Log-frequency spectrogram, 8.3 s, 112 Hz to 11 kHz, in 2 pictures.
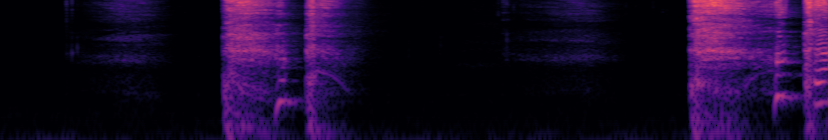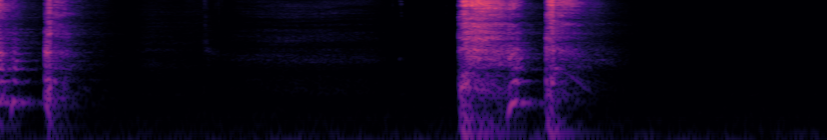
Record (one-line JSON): {"three_cough_length": "8.3 s", "three_cough_amplitude": 10074, "three_cough_signal_mean_std_ratio": 0.38, "survey_phase": "beta (2021-08-13 to 2022-03-07)", "age": "18-44", "gender": "Female", "wearing_mask": "No", "symptom_none": true, "smoker_status": "Never smoked", "respiratory_condition_asthma": false, "respiratory_condition_other": false, "recruitment_source": "REACT", "submission_delay": "0 days", "covid_test_result": "Negative", "covid_test_method": "RT-qPCR"}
